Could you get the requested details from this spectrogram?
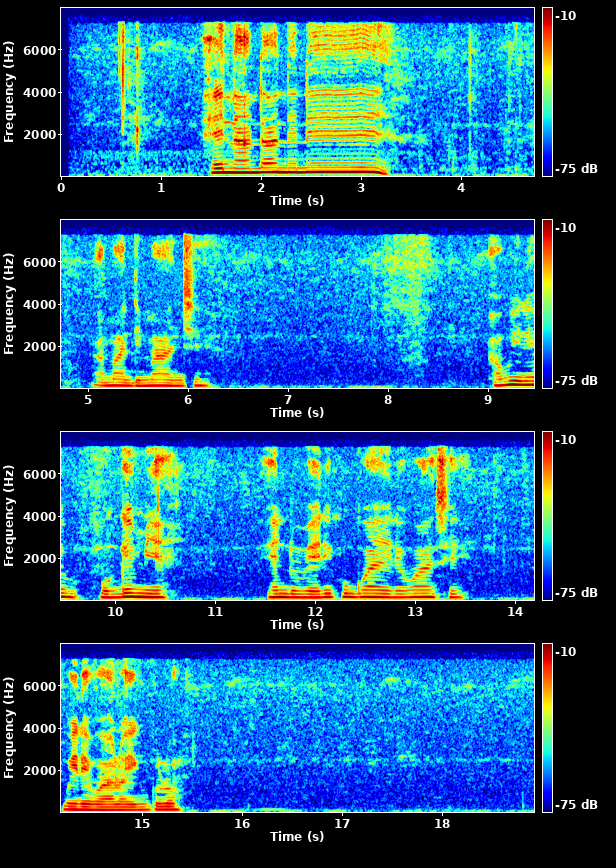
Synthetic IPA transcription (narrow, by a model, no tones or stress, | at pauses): enaːndane̞ne | amadimaːɲɟi | oβwiːɾe | βuɡe̞mje̞ | nduβe̞ːɾikuɡwaːjiɾe̞waːnsi | βwiːɾeβwaːlwaiɡulo̞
